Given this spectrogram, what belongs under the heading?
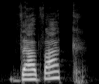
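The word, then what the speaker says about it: דבק: Esta palabra unión en hebreo es la palabra dabac. Dabac con bta y acento en la A.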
